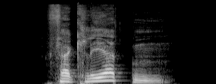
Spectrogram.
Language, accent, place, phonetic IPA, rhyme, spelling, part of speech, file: German, Germany, Berlin, [fɛɐ̯ˈklɛːɐ̯tn̩], -ɛːɐ̯tn̩, verklärten, adjective / verb, De-verklärten.ogg
- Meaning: inflection of verklärt: 1. strong genitive masculine/neuter singular 2. weak/mixed genitive/dative all-gender singular 3. strong/weak/mixed accusative masculine singular 4. strong dative plural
